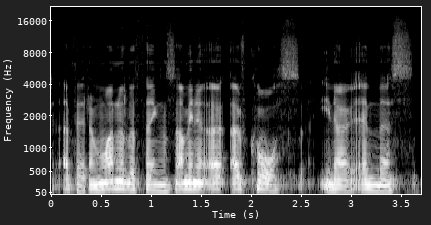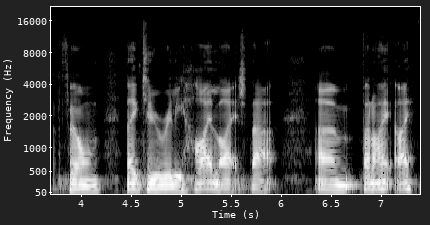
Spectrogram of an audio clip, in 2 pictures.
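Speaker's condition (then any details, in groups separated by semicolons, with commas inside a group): Cleft lip and palate; congenital cleft lip and palate, facial condition similar to Augie's in Wonder; described as speaking beautifully, cleft clinic surgeon at age 12 predicted no public speaking career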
